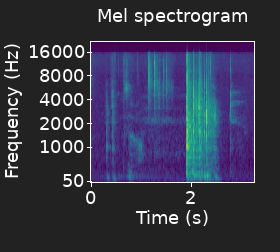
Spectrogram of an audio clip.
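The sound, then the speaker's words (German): Dice are rolled onto a Monopoly board, Münster edition, in one fairly loud clatter lasting about half a second, preceded by a few light clicks and handling sounds; the roll is a six. “Ähm, wir wollen auch noch ein bisschen Monopoly spielen, also würfel doch noch mal eine Runde.”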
